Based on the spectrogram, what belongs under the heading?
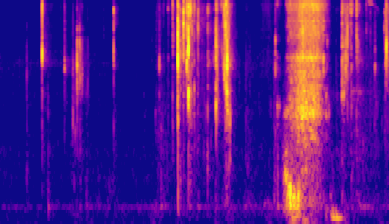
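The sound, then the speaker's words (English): Scattered crinkles and clicks of a Twinkie's plastic wrapper being handled, a longer rasping tear as it opens, then a soft bite and chewing of the Twinkie, with no talking. “Convenient interference because I have a Twinkie today.”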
